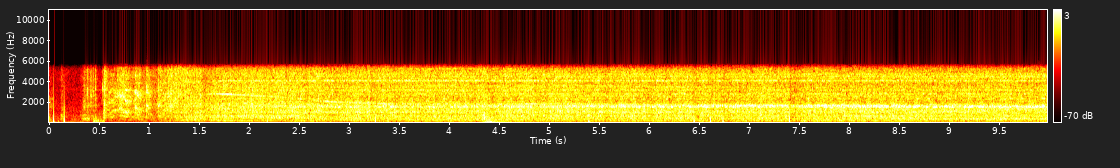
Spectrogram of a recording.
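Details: 2000 Dodge Caravan 3.0L minivan after alternator replacement: brief crank, catches right away, smooth even idle with no squeal or knock; voltage rises to 13.8 V, about 4 A charging; normal start and idle.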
